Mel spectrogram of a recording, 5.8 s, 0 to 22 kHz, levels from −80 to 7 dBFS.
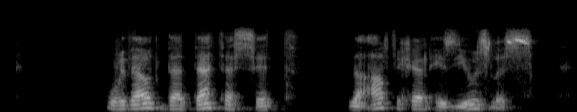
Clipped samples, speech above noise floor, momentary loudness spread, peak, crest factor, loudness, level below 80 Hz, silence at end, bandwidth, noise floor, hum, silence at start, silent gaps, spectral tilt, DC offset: under 0.1%; 56 dB; 13 LU; -12 dBFS; 20 dB; -29 LUFS; -76 dBFS; 0.45 s; 8.2 kHz; -85 dBFS; none; 1.05 s; none; -3.5 dB/octave; under 0.1%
